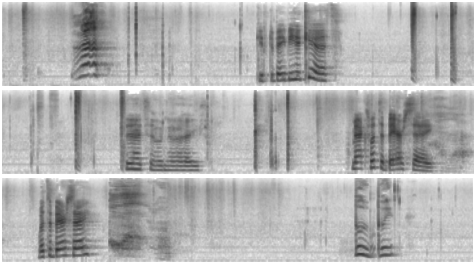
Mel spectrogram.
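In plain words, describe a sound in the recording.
A toddler babbles and squeals close by, in short bursts.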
